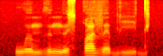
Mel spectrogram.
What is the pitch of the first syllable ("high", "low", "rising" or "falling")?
falling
